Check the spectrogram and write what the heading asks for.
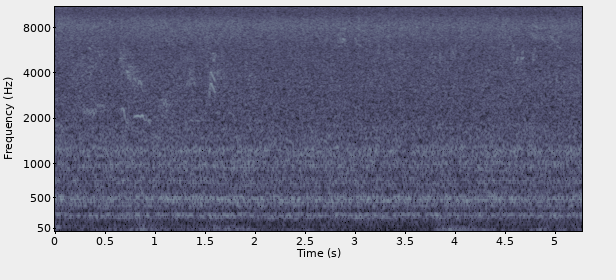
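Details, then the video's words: Steady, dense droning of a honeybee swarm as it arrives at a bait hive and files into the swarm trap on 19 May, a continuous hum of countless wings throughout. "Watch the bee swarm arrive and file straight into the swarm trap."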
